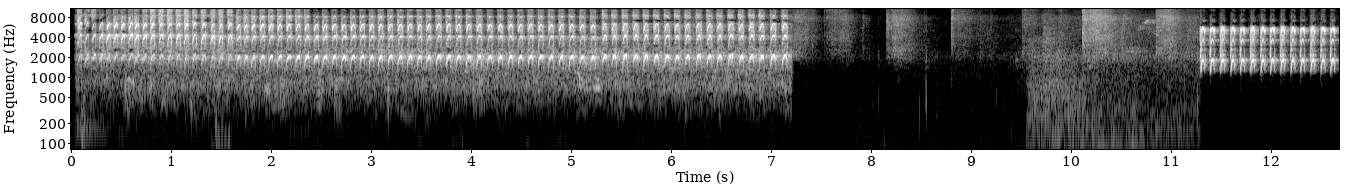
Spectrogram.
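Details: Plantain squirrel giving its mating call: a long, fast chatter of harmonic clicks, about three per second and very even, for seven seconds. After a quiet break with faint rustling, the same rapid chatter starts again.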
